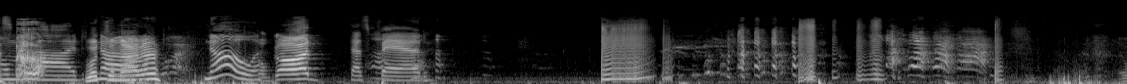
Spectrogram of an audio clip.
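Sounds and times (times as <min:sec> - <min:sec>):
speech: 0:00.0 - 0:04.5
fart: 0:06.0 - 0:06.8, 0:08.0 - 0:08.9
laughter: 0:06.7 - 0:10.0.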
